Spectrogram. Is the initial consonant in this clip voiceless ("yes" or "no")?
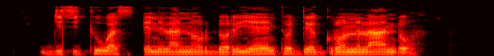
no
